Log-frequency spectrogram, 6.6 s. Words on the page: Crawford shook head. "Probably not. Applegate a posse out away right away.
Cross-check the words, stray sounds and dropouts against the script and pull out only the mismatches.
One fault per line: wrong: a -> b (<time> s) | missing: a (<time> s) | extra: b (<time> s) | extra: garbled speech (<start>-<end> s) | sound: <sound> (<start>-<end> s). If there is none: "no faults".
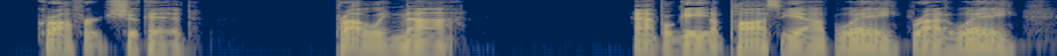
no faults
